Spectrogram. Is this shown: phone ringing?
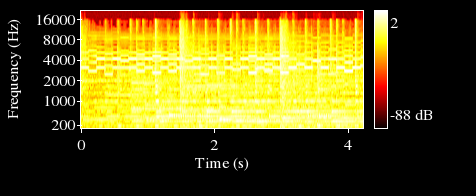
yes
